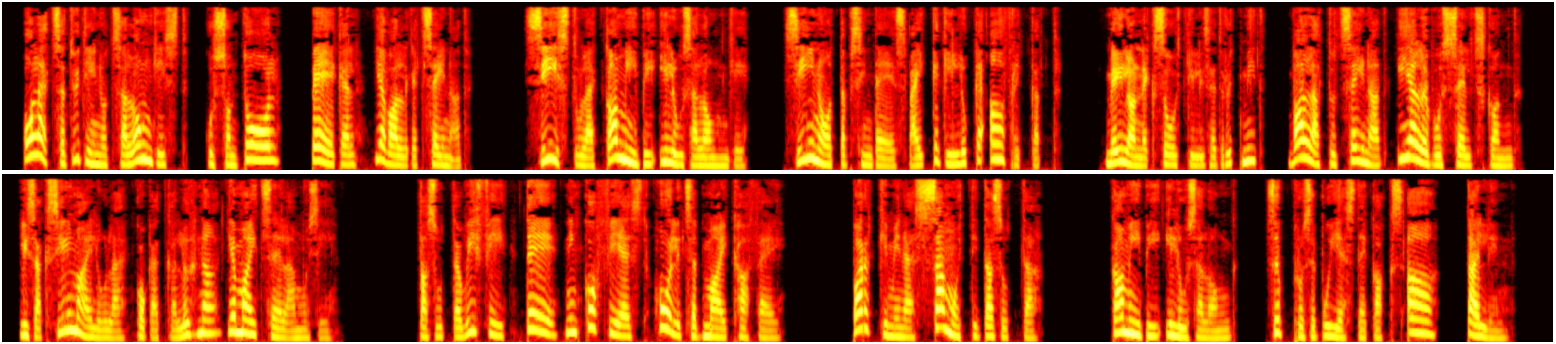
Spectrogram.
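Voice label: Estonian, commercial; GoLocalise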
